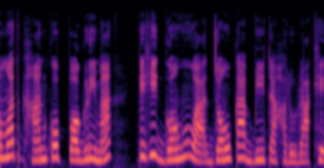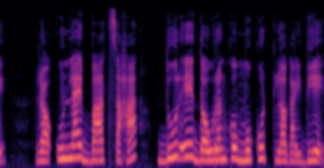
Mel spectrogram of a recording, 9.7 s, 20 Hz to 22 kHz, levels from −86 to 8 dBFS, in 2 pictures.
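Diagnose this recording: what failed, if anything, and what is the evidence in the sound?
Nothing in this speech recording stood out as a fault on listening.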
